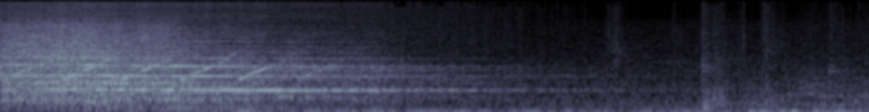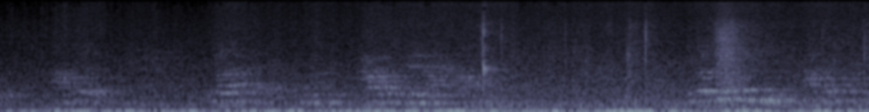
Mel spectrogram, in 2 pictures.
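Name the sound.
ambulance siren rushing past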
